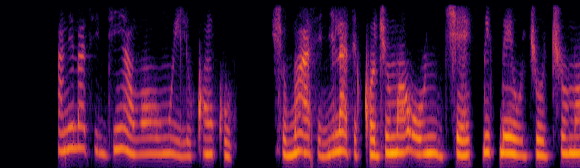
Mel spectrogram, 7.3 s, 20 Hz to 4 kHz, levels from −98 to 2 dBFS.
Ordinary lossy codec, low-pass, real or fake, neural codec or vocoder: none; 3.6 kHz; real; none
